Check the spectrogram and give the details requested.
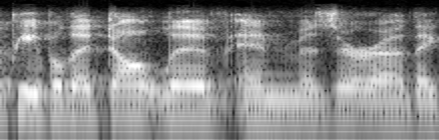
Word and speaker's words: Missouri: that don't live in missouri they call it missouri the great state of missouri you gotta extend that a longer that a-u-o sound i kind of wonder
